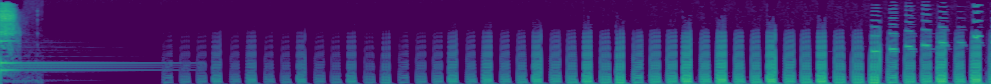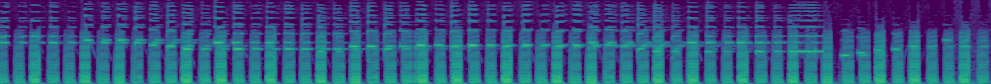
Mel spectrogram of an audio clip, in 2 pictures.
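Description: A band plays loud, dense, heavy rock with a fast driving beat and sustained distorted guitar tones, kicking in after a brief opening tone and continuing at full volume.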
